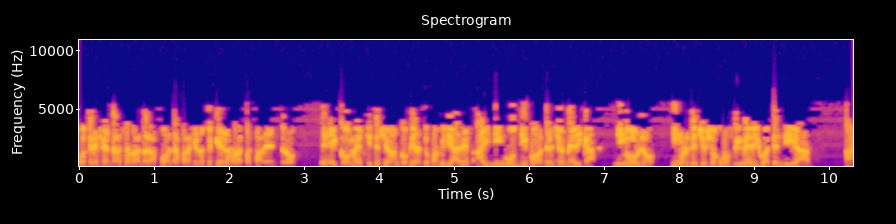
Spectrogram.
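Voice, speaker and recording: Very fast, high-pitched speech from a man with fairly even intonation and noticeable background noise. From Argentina, La Plata. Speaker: activist, former political prisoner. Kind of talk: phone interview. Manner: halting.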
